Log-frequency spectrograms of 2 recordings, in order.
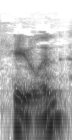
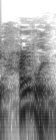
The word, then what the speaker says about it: Heyland: guest joining us today his name is Rick Halen I'm sorry Highland I I said I was going to pronounce the name correctly and what did I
